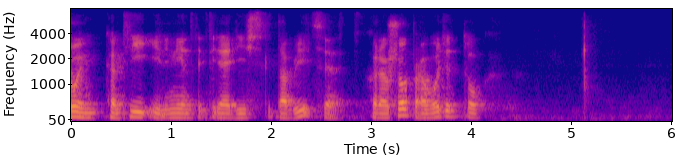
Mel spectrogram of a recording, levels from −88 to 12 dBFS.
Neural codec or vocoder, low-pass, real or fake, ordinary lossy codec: codec, 16 kHz, 0.8 kbps, ZipCodec; 7.2 kHz; fake; Opus, 32 kbps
